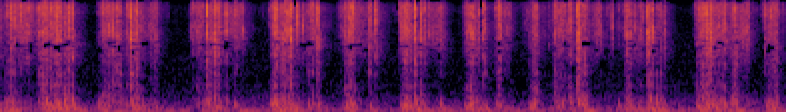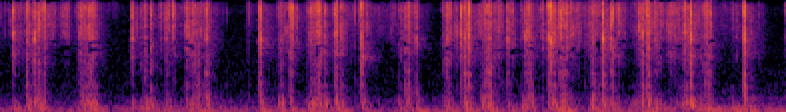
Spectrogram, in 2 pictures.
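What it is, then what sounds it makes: Natural loofah sponge scratched. A slice of dried, fibrous natural loofah sponge is scratched with long nails, then held upright and scratched with both hands. The result is a rapid, dense run of dry, rough, crackling scratches with short bursts and almost no ring, and the sound is mostly bright and high.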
